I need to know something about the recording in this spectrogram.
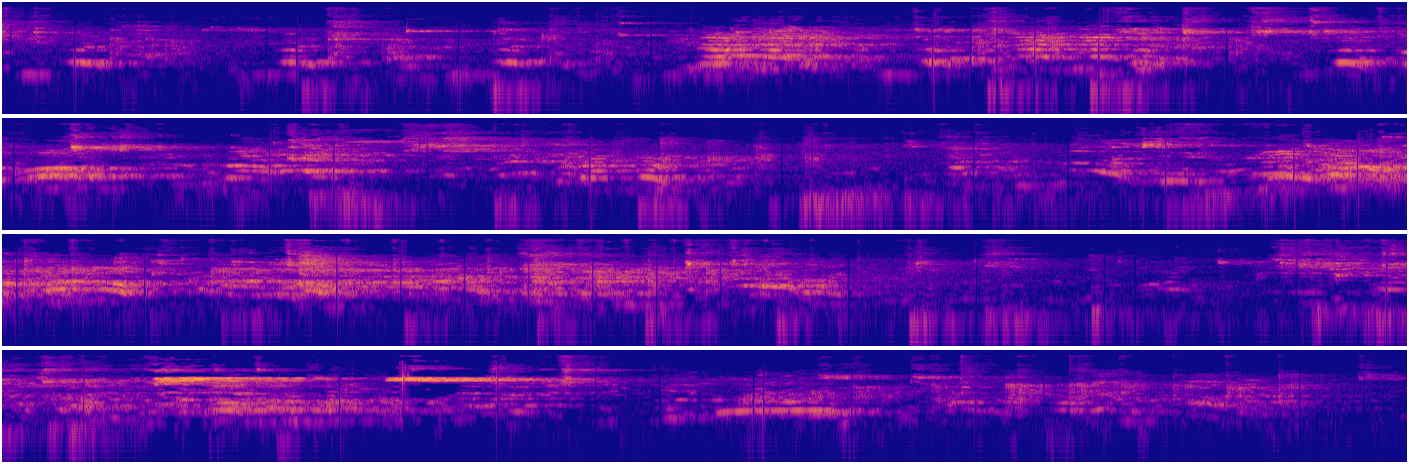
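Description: Young men shout to each other across an echoing gym.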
